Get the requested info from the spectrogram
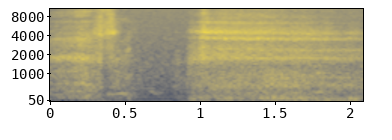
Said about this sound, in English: I didn't know breathing was so important, but I learned that. Breathe in, breathe out.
